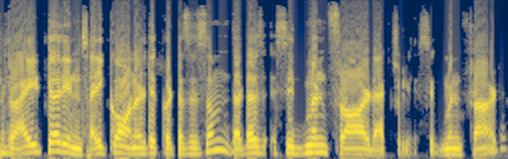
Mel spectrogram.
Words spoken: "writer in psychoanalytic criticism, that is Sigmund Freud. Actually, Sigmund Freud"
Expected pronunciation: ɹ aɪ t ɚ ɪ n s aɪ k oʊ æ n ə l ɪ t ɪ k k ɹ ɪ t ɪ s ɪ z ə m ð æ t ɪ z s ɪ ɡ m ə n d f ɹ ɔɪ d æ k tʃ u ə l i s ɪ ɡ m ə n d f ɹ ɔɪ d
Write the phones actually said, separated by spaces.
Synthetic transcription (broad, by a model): ɹ aɪ t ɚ ɪ n s aɪ k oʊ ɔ n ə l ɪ t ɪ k k ɹ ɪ t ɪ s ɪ s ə m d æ t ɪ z s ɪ ɡ m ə n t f ɹ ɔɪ d æ k tʃ u ə l i s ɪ ɡ m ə n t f ɹ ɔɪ d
